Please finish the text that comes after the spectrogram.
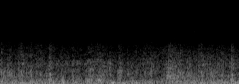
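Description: Steady, dense rainfall pours down with a deep, continuous rumble of thunder rolling underneath, filling the whole stretch evenly without any pauses or voices.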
